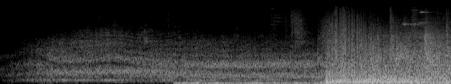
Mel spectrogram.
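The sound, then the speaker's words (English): A loud explosion on a street: a low, rumbling roar builds steadily, then a sudden, harsher blast arrives near the end and keeps roaring to the close. “a burst of yellow illuminates the road as a loud explosion rips through the air.”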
